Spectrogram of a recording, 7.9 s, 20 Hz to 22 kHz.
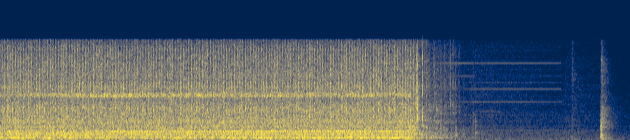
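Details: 2004 Opel Corsa C 1.2 Twinport Ecotec after spark plug replacement; even, steady idle at unchanging pitch with no misses or stumbles before clean shutdown; runs healthy.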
